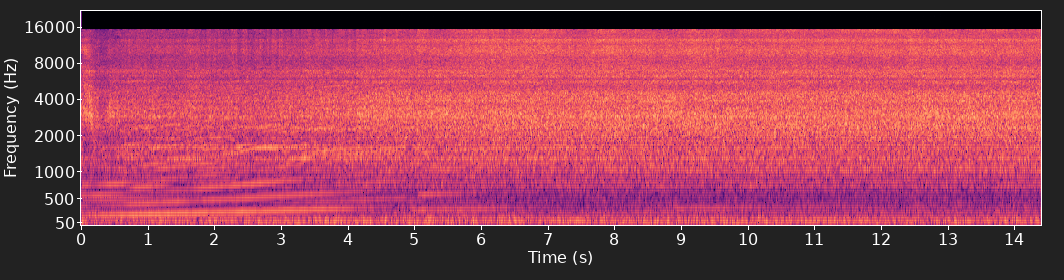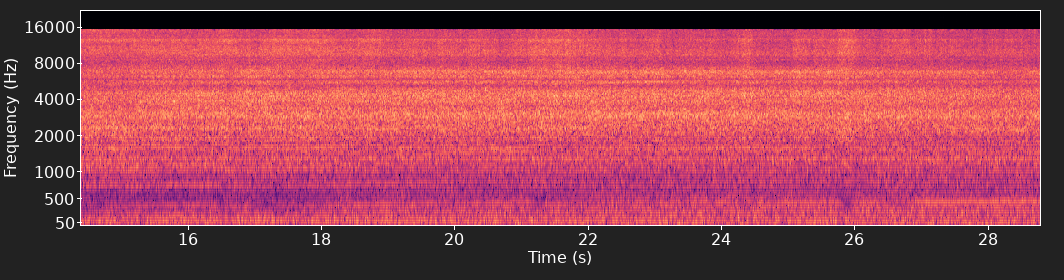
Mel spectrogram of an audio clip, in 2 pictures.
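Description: Sport motorcycle engine under hard acceleration, its pitch climbing steeply with drops at upshifts about five and nine seconds in, then rising slowly in a high gear. Heavy wind rush on the microphone at speed.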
